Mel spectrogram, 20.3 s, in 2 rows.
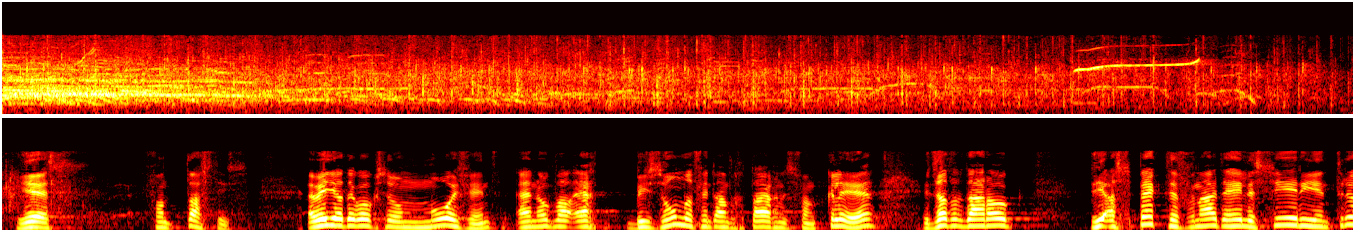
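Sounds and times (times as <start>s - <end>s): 
people cheering for a victory: 0.0s - 10.5s
speech: 10.3s - 10.7s, 11.3s - 20.2s.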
